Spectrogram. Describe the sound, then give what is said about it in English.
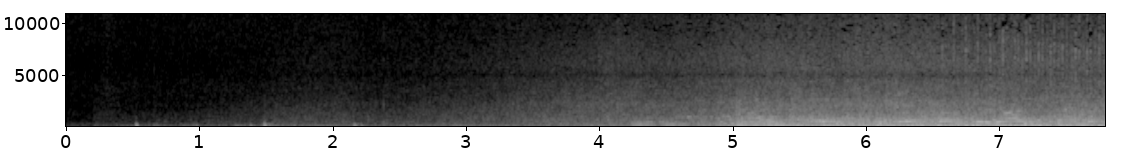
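Racing sailboats on the water during the America's Cup: a few faint clicks over quiet background, then rushing water and wind swell into a loud, steady roar that lasts to the end. “I want to show you guys a video that's a clip from the America's Cup. This is a race that's held every single year”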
